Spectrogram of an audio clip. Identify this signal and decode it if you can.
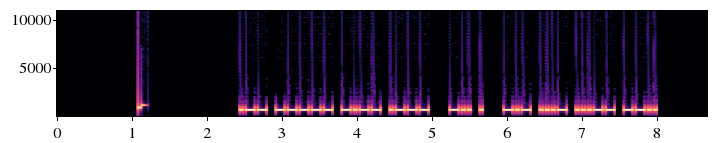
Morse code, heard as a keyed tone, about 32 wpm, 700 Hz. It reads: W0YJ DE KV3Z
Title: USA Callsign DE Callsign - 4 Characters - 30wpm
